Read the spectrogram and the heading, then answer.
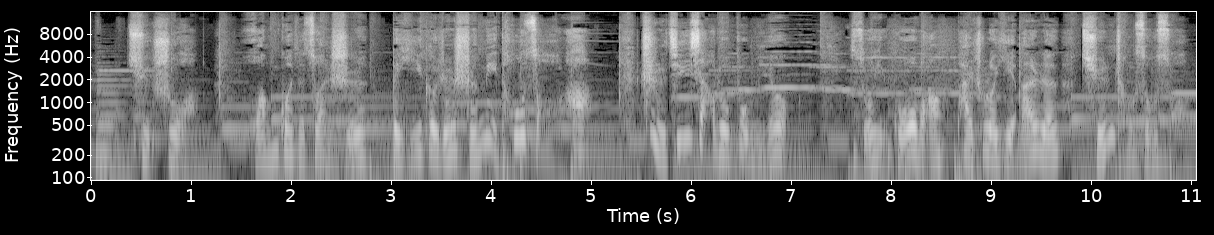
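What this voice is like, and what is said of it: Quiet, hushed explaining. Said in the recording (Chinese): “声音小一点...小声的解释道”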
